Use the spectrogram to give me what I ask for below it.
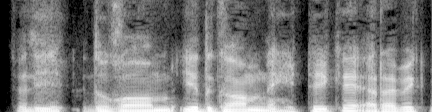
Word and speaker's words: إدغام: تو نارملی ہم ادغام بولتے ہیں، لیکن اس کا جو عربک میں پروننسیشن ہے، تلفظ ہے ادغام. غین زبر ہمیشہ غو. ٹھیک ہے، تو ادغام ادغام نہیں.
